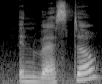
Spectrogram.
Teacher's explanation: it is a 3 syllable word, and very clear we have to stress on VES, which is VES, investor.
